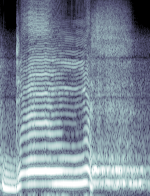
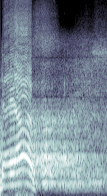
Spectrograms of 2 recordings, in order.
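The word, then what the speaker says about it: dais: people stand this one the pronunciation is wrong the word is correct d a i days what is it days not Das days a raised platform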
